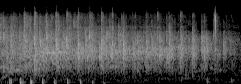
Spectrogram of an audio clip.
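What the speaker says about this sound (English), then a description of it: "Big round of applause." Applause from a small audience at a storytelling talk for creators, dense clapping with a few sharp, distinct claps at the start, tapering off toward the end.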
